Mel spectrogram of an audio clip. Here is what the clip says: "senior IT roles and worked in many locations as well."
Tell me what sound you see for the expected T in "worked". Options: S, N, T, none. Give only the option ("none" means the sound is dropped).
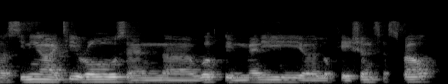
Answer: none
